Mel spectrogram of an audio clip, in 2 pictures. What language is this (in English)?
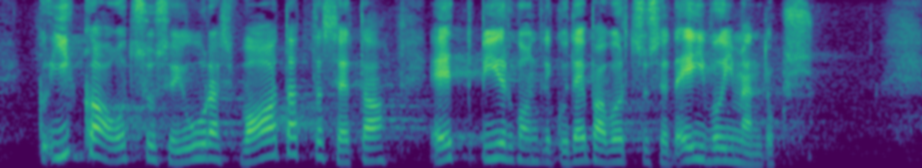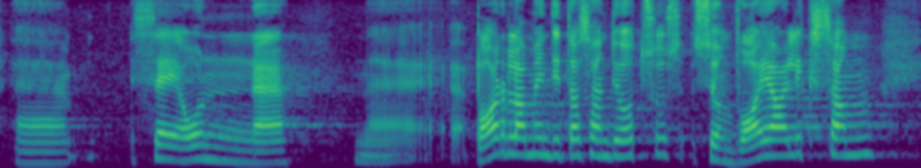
Estonian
